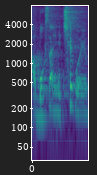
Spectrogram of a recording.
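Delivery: light imitation of flattering praise; gushing congregant. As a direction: gush like an adoring churchgoer. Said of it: "막".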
